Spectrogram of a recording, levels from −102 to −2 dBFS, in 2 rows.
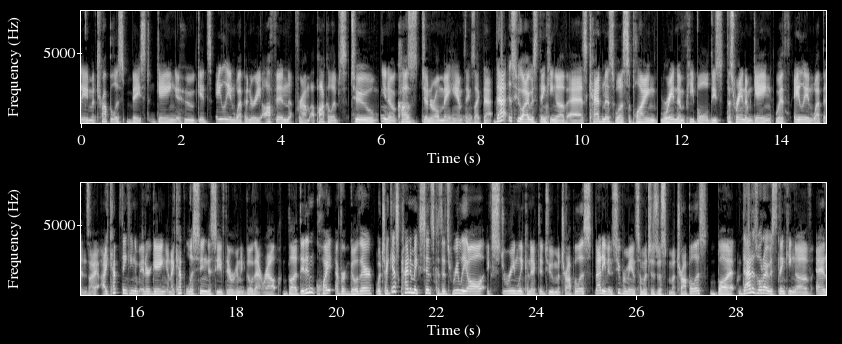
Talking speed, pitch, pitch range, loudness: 200 wpm, 150 Hz, 140-175 Hz, -19 LUFS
